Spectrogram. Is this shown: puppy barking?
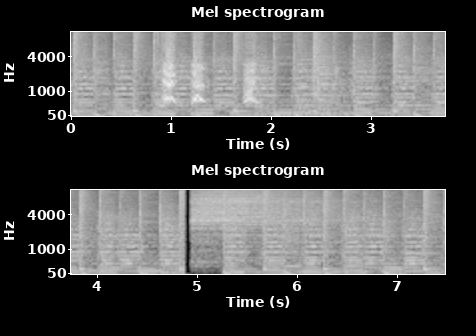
yes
